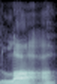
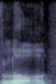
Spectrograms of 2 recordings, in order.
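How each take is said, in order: First: It has an unrounded North American vowel. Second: It has a rounded British-style vowel.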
